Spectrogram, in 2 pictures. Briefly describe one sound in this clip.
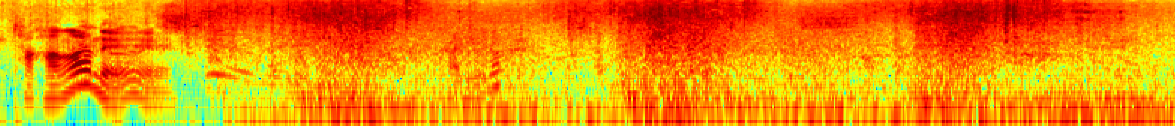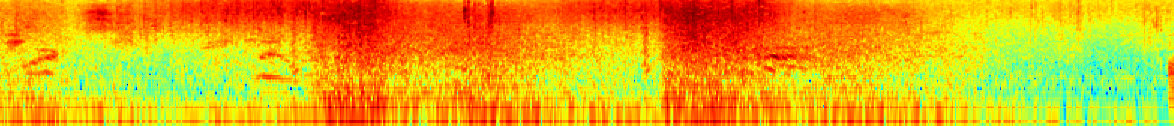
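Fire roars and crackles in loud bursts.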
